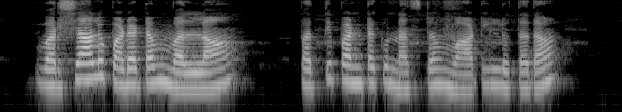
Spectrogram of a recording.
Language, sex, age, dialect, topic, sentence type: Telugu, female, 36-40, Telangana, agriculture, question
